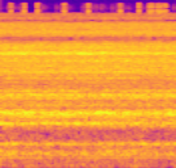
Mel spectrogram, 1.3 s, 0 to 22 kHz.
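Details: Leak-down test on old front-engine dragster motor that sat about 30 years: soft steady airy hiss of air escaping; cylinder reads about 60% with oil present, possibly worn cylinder, bad ring or rust, unconfirmed.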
